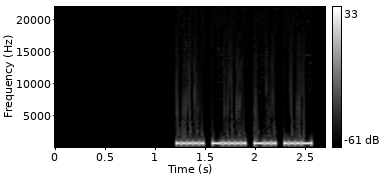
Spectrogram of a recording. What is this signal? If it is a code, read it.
Morse code, heard as a keyed tone, about 40 wpm, 700 Hz. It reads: 56DV
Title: Four Challenging Letter-Number Combinations 40wpm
